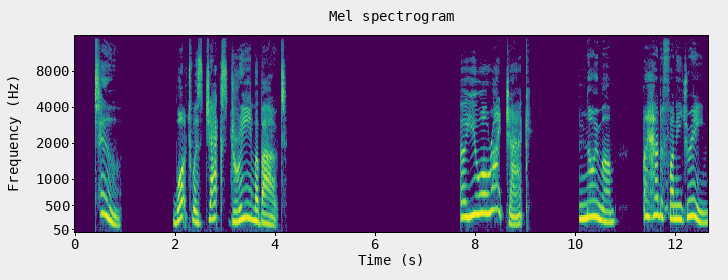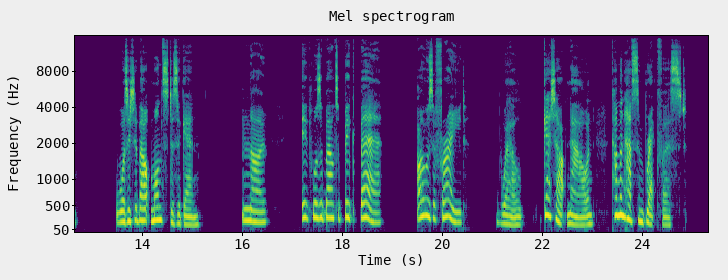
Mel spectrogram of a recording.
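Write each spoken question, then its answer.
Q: What was Jack's dream about?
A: a big bear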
